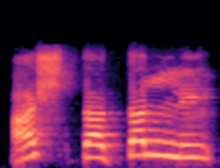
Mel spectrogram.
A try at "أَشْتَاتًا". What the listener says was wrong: اشتتلی تا کو کھینچنا ہے، اشتاتل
